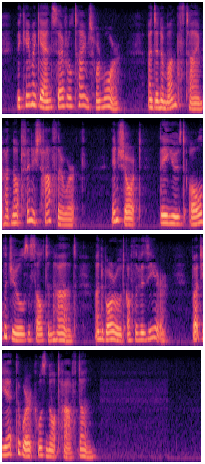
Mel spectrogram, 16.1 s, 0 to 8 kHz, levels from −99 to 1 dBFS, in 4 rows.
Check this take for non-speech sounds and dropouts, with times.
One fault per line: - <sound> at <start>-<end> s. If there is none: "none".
none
